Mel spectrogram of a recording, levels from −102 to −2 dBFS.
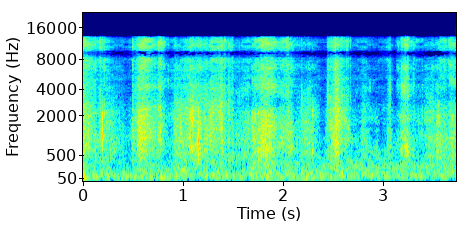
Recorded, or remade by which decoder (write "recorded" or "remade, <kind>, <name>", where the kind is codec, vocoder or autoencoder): remade, codec, SNAC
